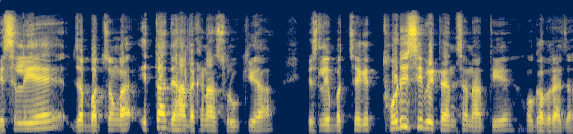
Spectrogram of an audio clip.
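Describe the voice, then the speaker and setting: A man's animated tone with lively intonation. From Rajasthan, Ganganagar canal belt (Bikaner district). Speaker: coaching teacher. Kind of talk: lecture.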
